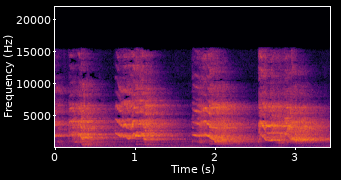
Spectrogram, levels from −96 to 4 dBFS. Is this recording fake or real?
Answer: real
